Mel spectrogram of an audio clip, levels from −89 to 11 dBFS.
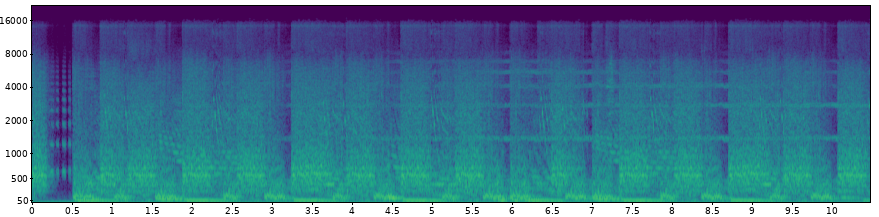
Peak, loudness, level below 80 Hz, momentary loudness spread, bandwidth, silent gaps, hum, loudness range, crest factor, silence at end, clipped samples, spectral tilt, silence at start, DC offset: -10 dBFS; -24 LUFS; -30 dBFS; 2 LU; 16.5 kHz; none; none; 0 LU; 12 dB; 0 s; under 0.1%; -5.5 dB/octave; 0 s; 2%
